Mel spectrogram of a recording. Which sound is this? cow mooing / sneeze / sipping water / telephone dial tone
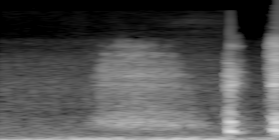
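sneeze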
